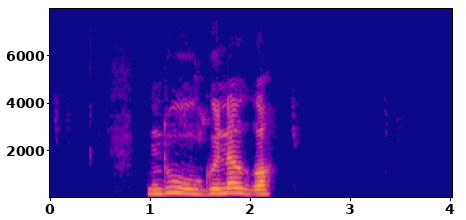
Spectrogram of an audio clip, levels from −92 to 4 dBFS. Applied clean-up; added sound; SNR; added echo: none; none; none; none.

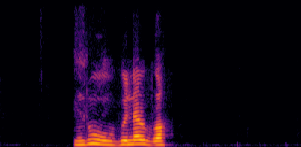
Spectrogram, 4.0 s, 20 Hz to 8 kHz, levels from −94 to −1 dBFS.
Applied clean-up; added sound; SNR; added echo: neural mask model DeepFilterNet 3.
